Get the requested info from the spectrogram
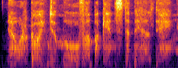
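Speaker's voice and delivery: soft unvoiced whisper; leaning in to whisper. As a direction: whisper the plan carefully. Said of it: "motion very carefully with whisper voice".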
